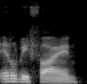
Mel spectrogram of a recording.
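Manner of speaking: ordinary talk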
